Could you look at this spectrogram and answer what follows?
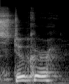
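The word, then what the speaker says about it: Stöcker: They began business as Stuker and Company. That's spelled S-T-O-C-K-E-R like Stocker, but there is an umlaut over the O, so that's my best stab at that.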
